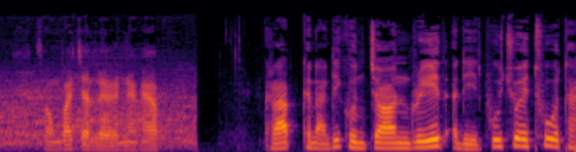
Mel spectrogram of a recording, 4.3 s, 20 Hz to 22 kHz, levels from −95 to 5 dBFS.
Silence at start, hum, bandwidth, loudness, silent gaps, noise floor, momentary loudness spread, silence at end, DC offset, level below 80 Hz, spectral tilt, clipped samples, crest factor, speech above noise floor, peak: 0 s; none; 14.5 kHz; -26 LUFS; none; -64 dBFS; 12 LU; 0 s; under 0.1%; -72 dBFS; -6 dB/octave; under 0.1%; 18 dB; 39 dB; -8 dBFS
